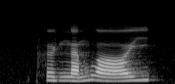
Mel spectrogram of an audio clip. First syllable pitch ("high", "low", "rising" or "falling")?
low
